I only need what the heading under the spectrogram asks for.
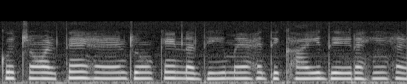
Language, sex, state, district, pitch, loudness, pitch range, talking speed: Hindi, female, Madhya Pradesh, Bhopal, 275 Hz, -13 LUFS, 270-280 Hz, 175 wpm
